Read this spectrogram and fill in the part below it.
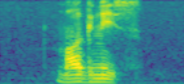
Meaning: magnet
- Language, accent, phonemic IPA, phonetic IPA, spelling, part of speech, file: Armenian, Eastern Armenian, /mɑɡˈnis/, [mɑɡnís], մագնիս, noun, Hy-մագնիս.ogg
